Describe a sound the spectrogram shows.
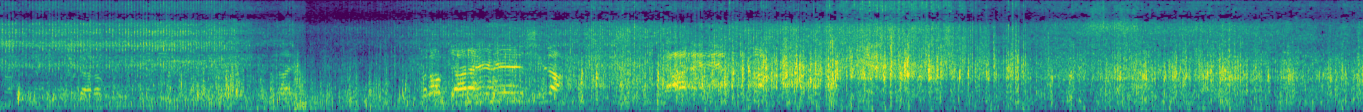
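A vehicle drives along a road, with tyres rumbling on asphalt.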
